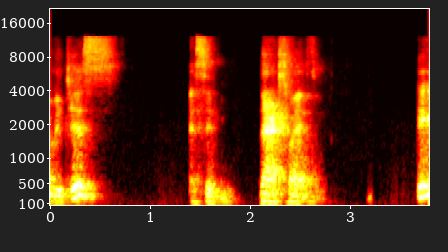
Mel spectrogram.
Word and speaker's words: SAP: तो अब इसका करेक्ट प्रोनाउंसिएशन क्या रहेगा? एसएपी, ना कि सैप।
